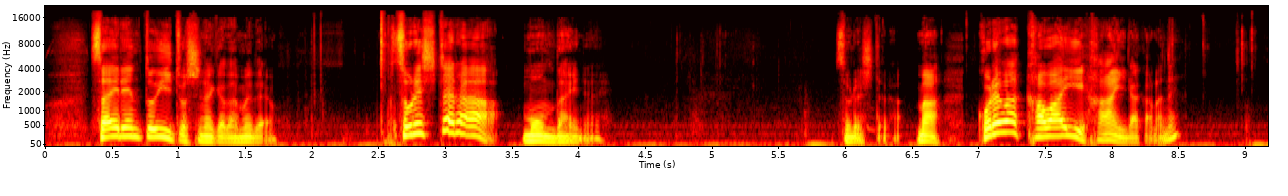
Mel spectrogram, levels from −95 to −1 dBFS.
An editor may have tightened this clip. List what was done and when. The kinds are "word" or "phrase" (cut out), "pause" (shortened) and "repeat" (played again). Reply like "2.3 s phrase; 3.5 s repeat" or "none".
3.5 s pause; 5.9 s pause; 6.9 s pause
